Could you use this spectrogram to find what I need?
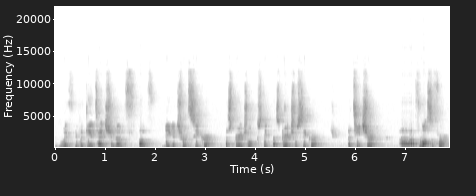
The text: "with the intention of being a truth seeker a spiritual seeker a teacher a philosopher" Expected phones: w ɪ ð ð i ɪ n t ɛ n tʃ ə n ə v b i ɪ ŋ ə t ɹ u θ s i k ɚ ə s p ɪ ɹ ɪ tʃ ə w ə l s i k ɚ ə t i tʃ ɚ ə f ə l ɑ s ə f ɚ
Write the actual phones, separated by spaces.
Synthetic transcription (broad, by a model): w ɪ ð ð i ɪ n t ɛ n ʃ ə n ə v b i ɪ ŋ ə t ɹ u θ s i k ɚ ə s p ɪ ɹ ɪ tʃ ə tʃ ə l s i k ɚ ə t i tʃ ɚ ə f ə l ɑ s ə f ɚ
